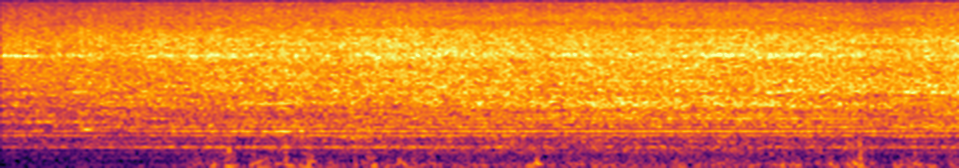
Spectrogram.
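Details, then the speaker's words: Proton Preve that overheated when stopped, after its radiator fan motor was replaced and coolant topped up, idling with aircon on: steady, even airy rush over a smooth engine with no rattle or scrape. The fan is louder than before and running normally. "Bunyi kipas pun agak lain, berbeza daripada sebelumnya. Sebelumnya bunyi macam tak berapa kuat, tapi lepas kita tukar motor radiator fan baru, bunyi dia agak berbeza."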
